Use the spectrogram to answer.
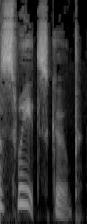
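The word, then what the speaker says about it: sWheat Scoop: Sweet, but it's spelled S-Wheat. Scoop, fast clumping all-natural cat litter. $20 for a bag. – I think that's pretty cute, right? – Yeah. – Sweet scoop.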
